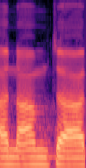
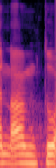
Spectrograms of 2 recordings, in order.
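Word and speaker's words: أنعمت: Siratal ladzina an'amta 'alaihim ghairil. Dibacanya siratal ladzina an'amtu 'alaihim. An'amtu. Aku kasih nikmat untuk kalian. Kan beda.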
